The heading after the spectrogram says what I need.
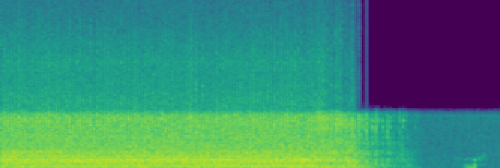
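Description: A loud, steady, even engine roar holds for about three seconds and then dies away cleanly; the mower is running normally on fuel.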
